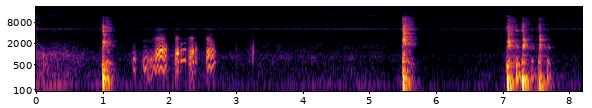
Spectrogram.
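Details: Pet cat resting at home, answering its owner's cough: a rapid run of about six short, clipped quack-like chirps right after the first cough. Two more coughs come later, the last followed by a few more chirps, in a quiet room.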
